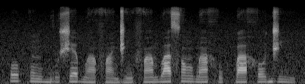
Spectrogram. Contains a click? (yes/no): no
